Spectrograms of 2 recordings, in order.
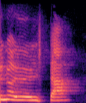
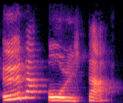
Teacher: generalmente nei paesi si dice una ölta, ma il bergamasco di città, quello che parlo io, dice una olta. Allora olta con la O chiusa breve.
